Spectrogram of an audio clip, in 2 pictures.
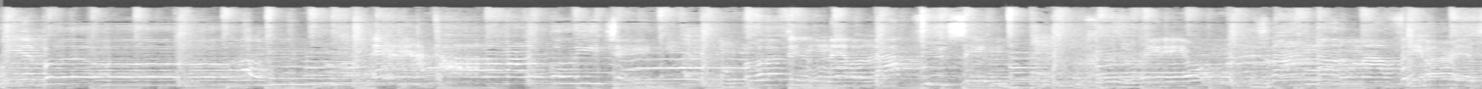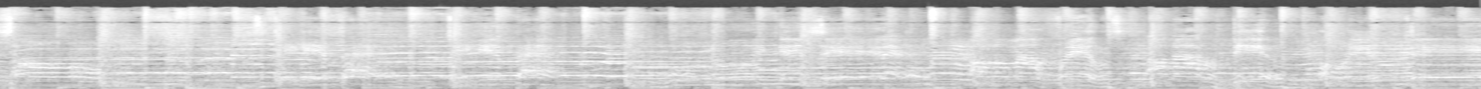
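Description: A country band playing live, with singing over acoustic guitar, electric bass, fiddle and drums, and a steady beat throughout.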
